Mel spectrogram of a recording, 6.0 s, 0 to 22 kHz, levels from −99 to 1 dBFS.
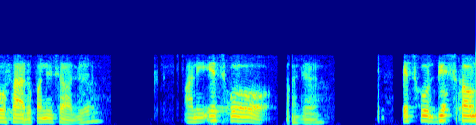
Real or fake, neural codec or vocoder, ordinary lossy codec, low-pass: fake; codec, 16 kHz, 8 kbps, FreqCodec, larger model; none; 3.6 kHz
